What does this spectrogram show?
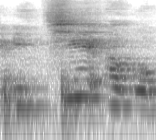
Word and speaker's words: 市: 발음을 달리 하는데 우리가 저자시라고 했을 때 음으로 발음할 때는 시하고 발음을 하지만 뜻으로 발음할 때는 이치하고 발음을 합니다.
